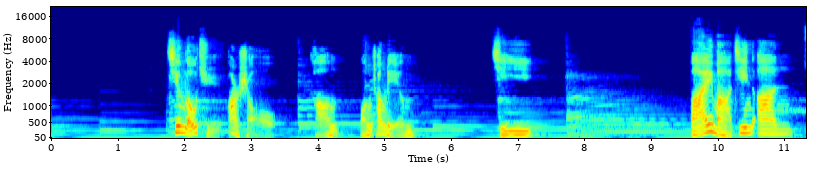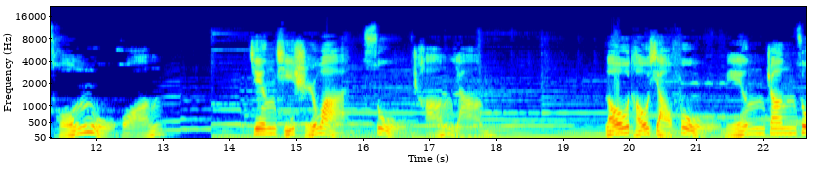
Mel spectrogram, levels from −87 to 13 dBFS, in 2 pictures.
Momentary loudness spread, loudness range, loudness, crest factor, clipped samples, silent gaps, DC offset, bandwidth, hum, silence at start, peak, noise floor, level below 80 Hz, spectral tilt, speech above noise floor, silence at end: 21 LU; 8 LU; -18 LUFS; 18 dB; under 0.1%; none; under 0.1%; 12.5 kHz; none; 0.8 s; -2 dBFS; -49 dBFS; -40 dBFS; -5.5 dB/octave; 31 dB; 0 s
